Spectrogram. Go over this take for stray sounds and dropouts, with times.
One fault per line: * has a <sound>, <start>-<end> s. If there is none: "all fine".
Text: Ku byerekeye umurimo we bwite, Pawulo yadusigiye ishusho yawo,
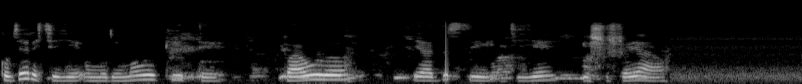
all fine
